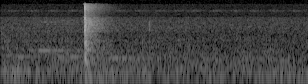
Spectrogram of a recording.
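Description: A single sharp click about half a second in, over faint steady background noise.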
